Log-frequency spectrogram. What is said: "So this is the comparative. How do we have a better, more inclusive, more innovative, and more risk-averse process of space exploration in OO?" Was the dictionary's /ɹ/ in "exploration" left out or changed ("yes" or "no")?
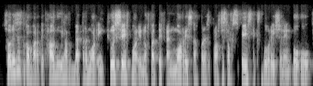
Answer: no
